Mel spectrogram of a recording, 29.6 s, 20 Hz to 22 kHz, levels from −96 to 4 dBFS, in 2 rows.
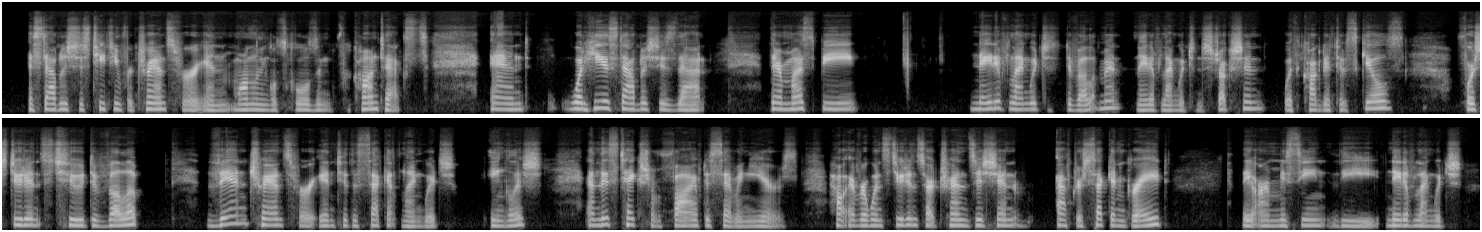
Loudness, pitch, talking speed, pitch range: -20 LUFS, 200 Hz, 125 wpm, 185-220 Hz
